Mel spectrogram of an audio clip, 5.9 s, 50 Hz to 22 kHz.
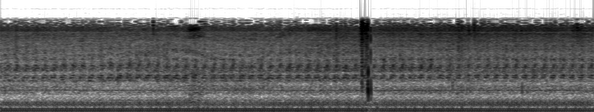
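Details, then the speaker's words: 1998 Honda Accord after a muffler replacement gives a steady, even low exhaust rumble, slightly deeper than before, with no puffing, ticking or rattles. No leaks were felt by hand. Normal exhaust note. "Sounds a little deeper. I mean, you can really hear the engine noise still, but at least the air is coming out of there, not straight into the trunk."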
